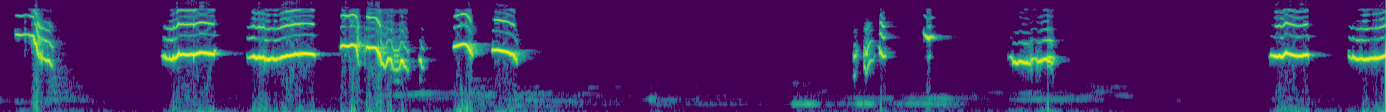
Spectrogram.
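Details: Male Oriental magpie-robin singing to court a female: loud whistled phrases with clear flat notes and sharp downslurred chips in quick bursts, a pause, then scattered shorter notes returning near the end.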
